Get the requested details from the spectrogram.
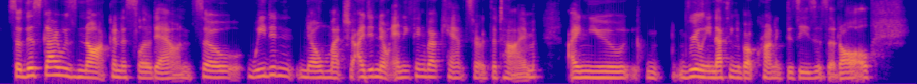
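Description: Against a quiet background, a woman with an ordinary speaking voice talks at a fairly quick pace with fairly even intonation. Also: fairly low pitch for a woman. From Africa, then Canada. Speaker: nutrition practitioner, podcast host. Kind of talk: interview conversation.

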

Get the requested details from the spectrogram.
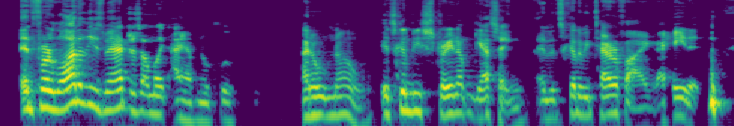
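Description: A man with a fairly high pitch and a bright, sharp tone talks at a fairly quick pace, his voice showing vocal fry, very wide pitch swings and big swings in loudness. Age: 30s. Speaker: wrestling podcast co-host. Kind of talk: casual chat. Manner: animated.

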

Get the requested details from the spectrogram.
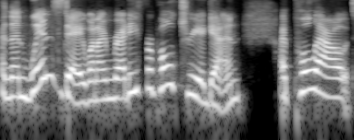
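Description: With a Texan accent, a woman talks at a fairly quick pace with lively intonation. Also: dry, close sound with no echo. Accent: Texan American. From Texas, San Antonio. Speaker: cookbook author and nutritionist. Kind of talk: interview conversation. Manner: cheerful, warm.

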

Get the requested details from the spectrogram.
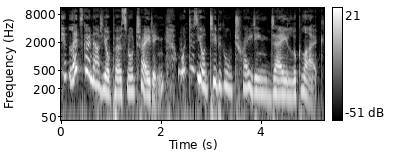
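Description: A woman speaks in an Australian accent. Her pace is moderate. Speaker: financial journalist, podcast host. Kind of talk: interview.

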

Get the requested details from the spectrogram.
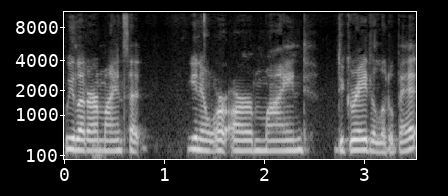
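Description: Soft-spoken and calm, a woman with a medium pitch talks at a fairly quick pace in a very clean recording with a silent background. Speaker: podcast host and business mentor. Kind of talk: casual interview chat about sales and mindset. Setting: live radio broadcast conversation. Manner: calm, soft-spoken, introverted.

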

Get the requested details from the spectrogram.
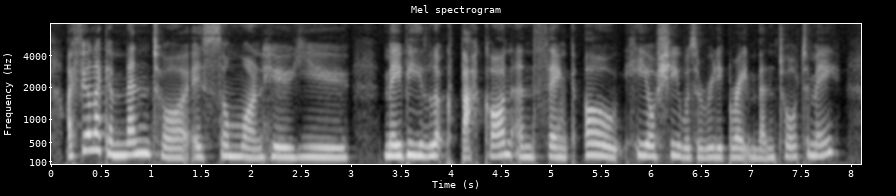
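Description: A woman talks in an ordinary speaking voice, fairly high in pitch, at a fairly slow pace with hardly any pauses. Her pitch varies in an ordinary way on a very clean recording with a silent background. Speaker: podcast host. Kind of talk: casual conversation podcast.

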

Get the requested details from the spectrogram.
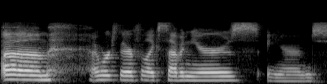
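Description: At a moderate pace, a woman with a plain, everyday voice and an American accent speaks at a medium pitch. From Florida. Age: 30s. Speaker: photographer and graphic designer. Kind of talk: casual chat.

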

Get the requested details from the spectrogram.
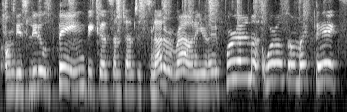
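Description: Noticeable background noise sits behind a woman with a fairly high pitch. She speaks at a moderate pace with ordinary pitch variation. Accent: Spanish. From Chile, Santiago. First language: Spanish. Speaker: jazz guitarist and singer. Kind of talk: interview. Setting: video call.

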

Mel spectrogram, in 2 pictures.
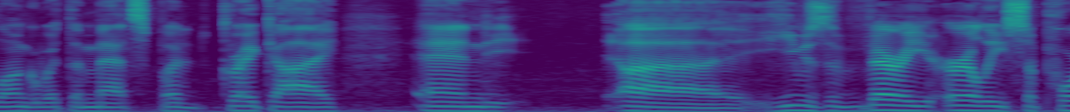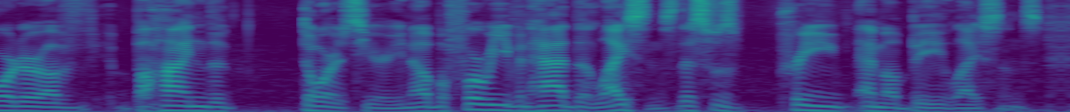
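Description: A man with an unremarkable speaking voice holds medium pitch and fairly even intonation at a moderate pace, recorded very cleanly against a silent background. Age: 40s. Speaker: fan apparel business owner. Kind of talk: interview. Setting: team store.

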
